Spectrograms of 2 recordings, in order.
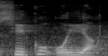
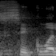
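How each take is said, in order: First: The name is said in four syllables, see-koo-o-ya. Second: The name is said in two syllables, sik-wa. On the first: The speaker calls it right. "इसे बोलते सीकू ओया" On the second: The speaker calls it wrong. "जो यहाँ सिकवा पढ़ा जाता लेकिन सिकवा लिखा नहीं जाता"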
